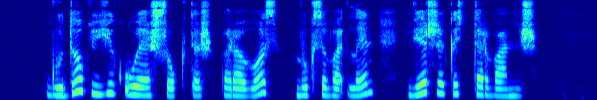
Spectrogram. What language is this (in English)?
Mari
